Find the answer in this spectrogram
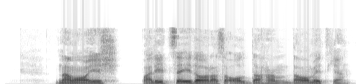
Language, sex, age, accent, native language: Uzbek, male, 35+, Toshkent shahri, Uzbek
